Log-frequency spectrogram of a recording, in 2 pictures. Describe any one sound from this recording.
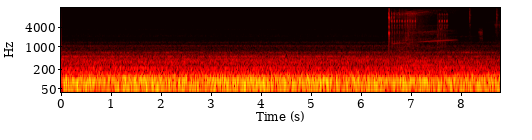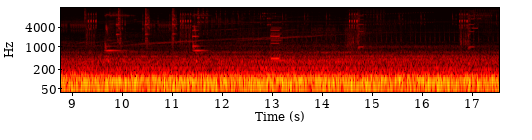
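A spaceship's engines rumble deeply and steadily.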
